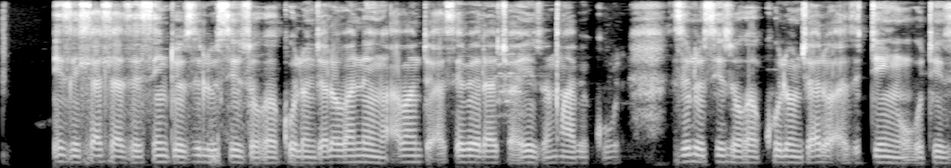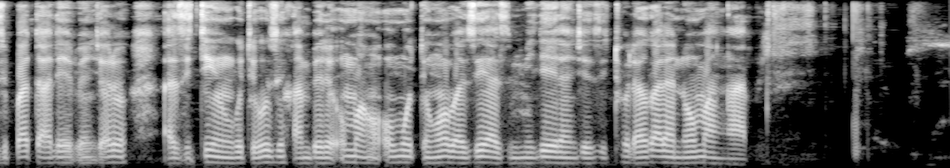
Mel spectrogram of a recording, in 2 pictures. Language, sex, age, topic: North Ndebele, male, 18-24, health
